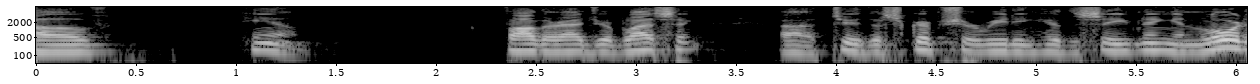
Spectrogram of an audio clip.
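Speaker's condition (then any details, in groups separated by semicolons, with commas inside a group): No condition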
